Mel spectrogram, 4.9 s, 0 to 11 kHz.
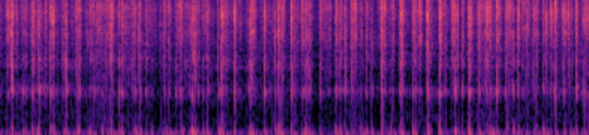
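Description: An empty, hollow brown cardboard toilet paper tube is held upright and tapped quickly with long nails. The result is a steady stream of short, dry clicking taps with a low hollow thump, a faint ringing tone near 1 kHz and bright clicky edges.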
